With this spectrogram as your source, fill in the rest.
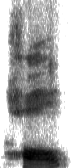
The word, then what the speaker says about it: whole: not to be empty this is pronounced whole okay like a hole in the ground but it's different spelling okay and when do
